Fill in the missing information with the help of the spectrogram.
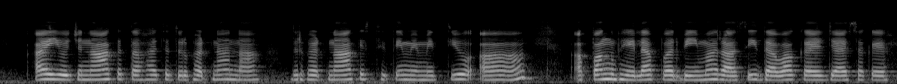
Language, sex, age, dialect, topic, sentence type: Maithili, female, 18-24, Eastern / Thethi, banking, statement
